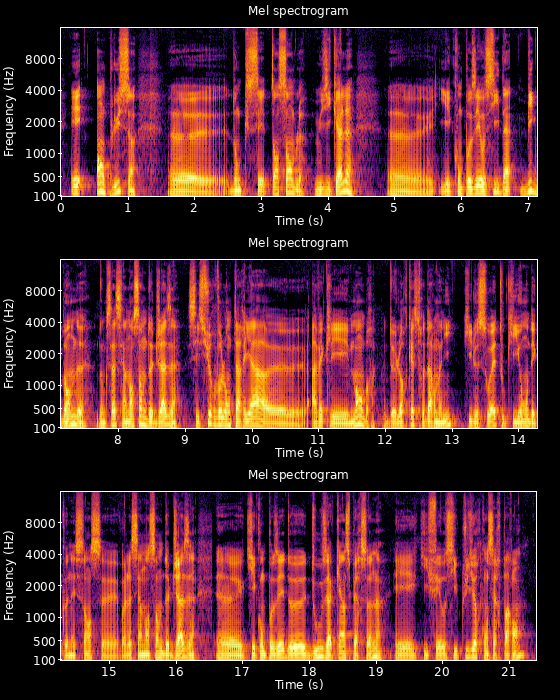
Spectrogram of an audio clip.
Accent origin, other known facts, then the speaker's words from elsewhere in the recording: eastern France, France; also born or lived in Colmar, Alsace / Paris; now in Poitiers, France; je venais de l'Est de, la France, mais j'ai commencé tout de suite sur euh, le trombone, moi, et puis des études après euh, à Colmar en Alsace et à Paris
